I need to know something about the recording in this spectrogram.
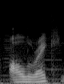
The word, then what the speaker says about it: Ulrik: I'm going to pronounce his name in Danish, but it is Ulrik.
